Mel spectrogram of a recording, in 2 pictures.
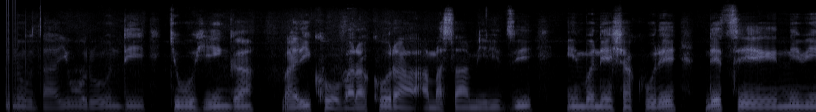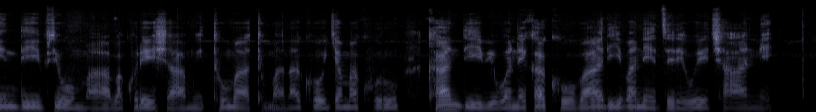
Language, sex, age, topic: Rundi, male, 18-24, education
